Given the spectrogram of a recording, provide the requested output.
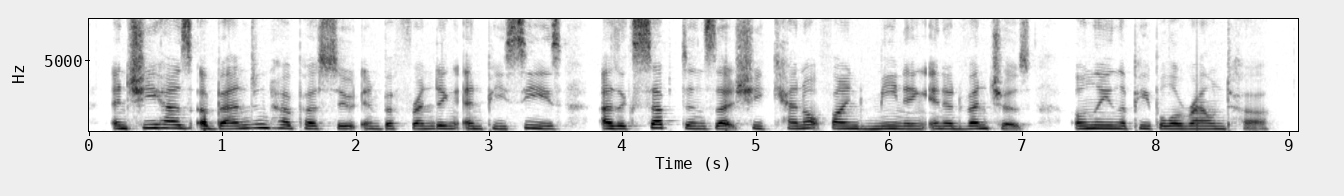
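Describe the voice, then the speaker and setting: On a very clean recording with a silent background, a woman uses an ordinary speaking voice with a fairly high pitch, fairly even intonation and a fairly quick pace. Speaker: video essayist on animated series. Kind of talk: commentary video essay.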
